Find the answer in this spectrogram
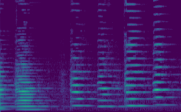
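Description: Solo fiddle played with the bow in a run of short, separate notes, the melody stepping up to higher notes about a second in.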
